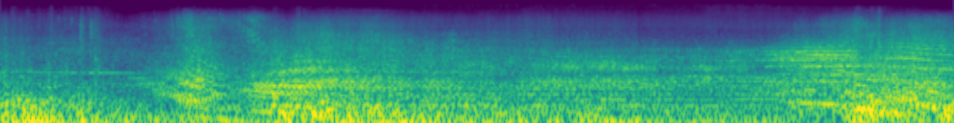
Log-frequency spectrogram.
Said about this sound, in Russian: Повсюду раздаются взрывы. Идет массированная бомбежка.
